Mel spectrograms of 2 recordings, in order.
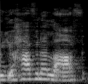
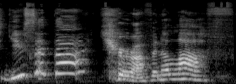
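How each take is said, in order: First: Said in the usual way. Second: A friend scoffing at a tall tale; mock disbelief. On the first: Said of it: "The Cockney rhyming slang for". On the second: Shown as a demonstration. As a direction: pitch leaps up on "You said that?" in mock surprise. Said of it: "Used in a sentence".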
